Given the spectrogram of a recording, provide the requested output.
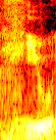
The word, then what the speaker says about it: Rio: E sim, o nome da cidade é pronunciado "Rio" em português, um pouco parecido com o "Hugh" em "Hugh Jackman".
